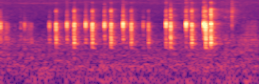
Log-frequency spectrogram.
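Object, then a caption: Plastic keycaps and switches on an aluminum plate. A cotton swab in a gloved hand rubs and scrapes around the exposed switches of a mechanical keyboard with plastic keycaps on an aluminum plate. The result is a quick series of short, bright clicking and scratching ticks, with thirteen distinct hits standing out over a faint low hiss.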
